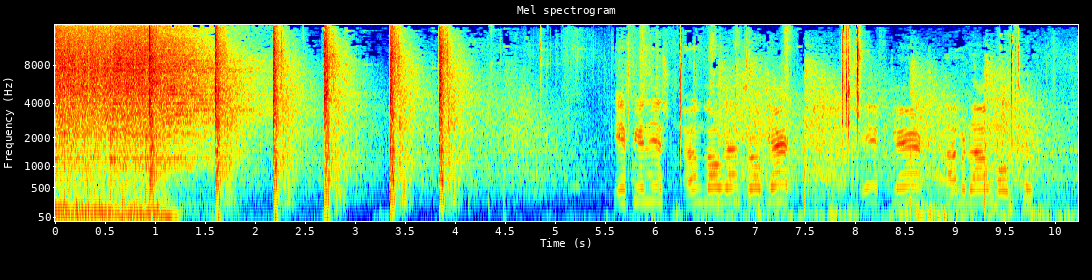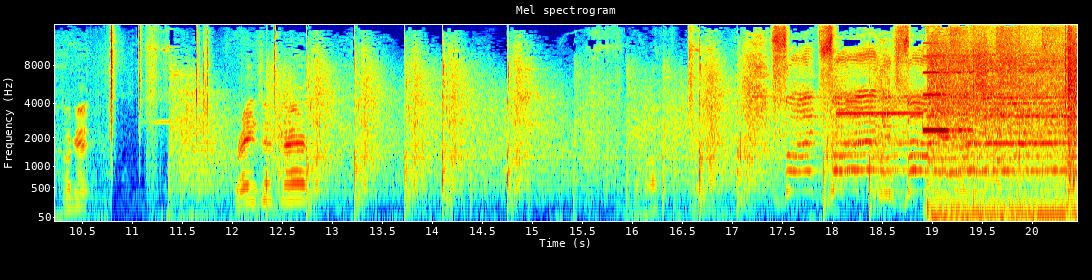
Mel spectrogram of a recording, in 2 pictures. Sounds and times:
Outside, rural or natural: 0.0 - 20.4
Speech: 5.6 - 7.4, 8.1 - 10.8, 16.0 - 16.4.

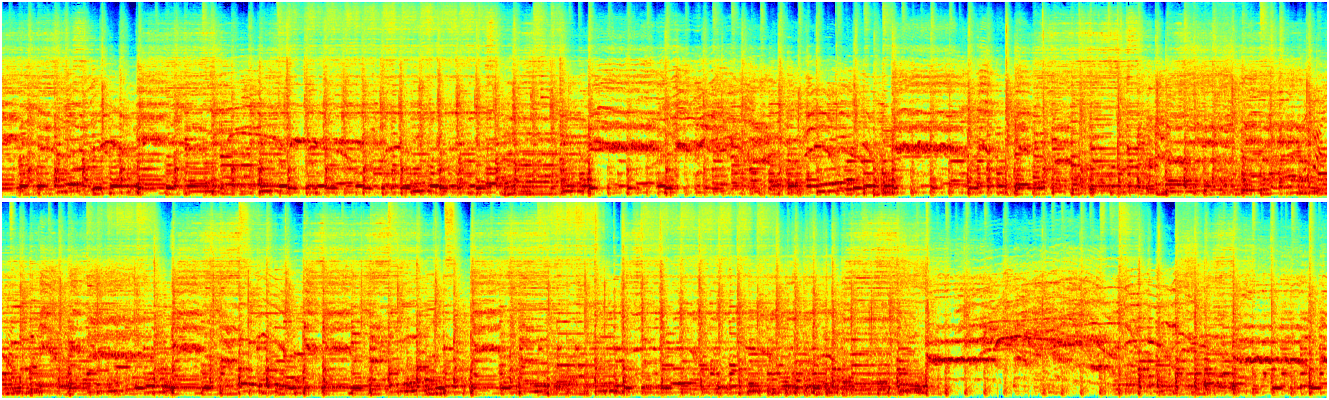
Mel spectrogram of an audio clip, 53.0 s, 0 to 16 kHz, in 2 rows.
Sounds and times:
Choir: 0.0 - 53.0.

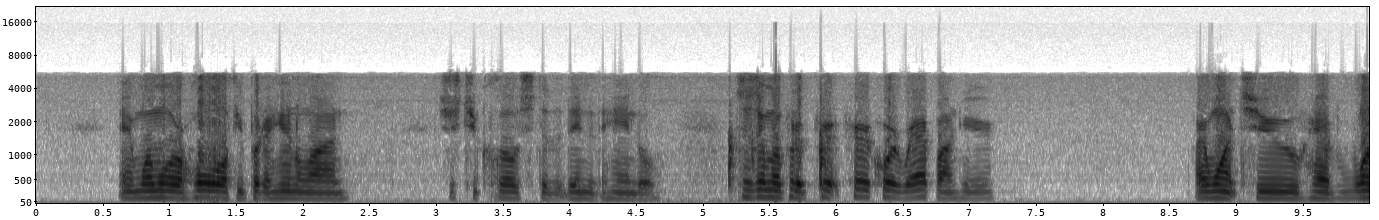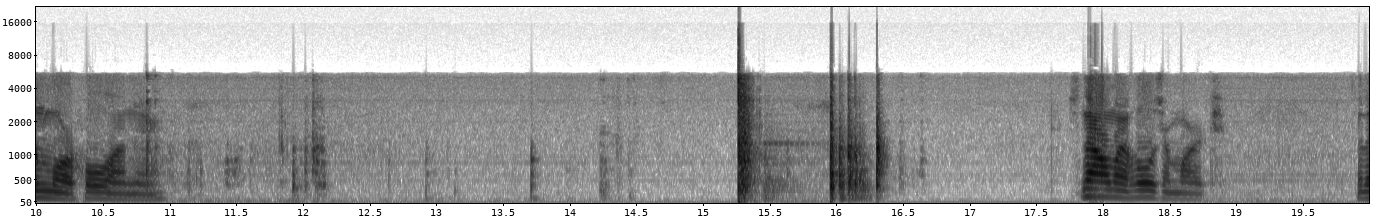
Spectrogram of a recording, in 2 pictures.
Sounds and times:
Speech: 0.6 - 2.4, 3.0 - 7.2, 8.7 - 11.0, 17.8 - 19.0.

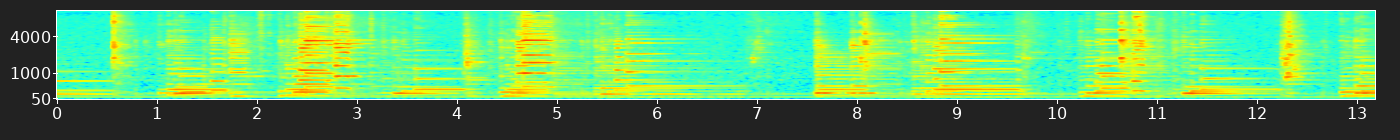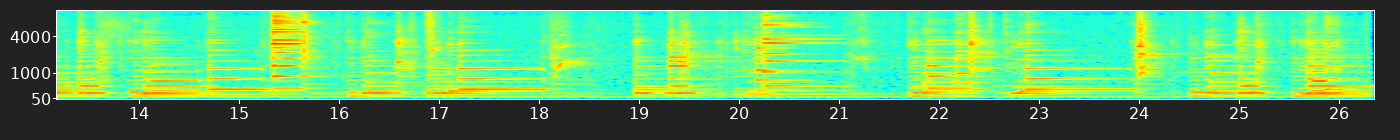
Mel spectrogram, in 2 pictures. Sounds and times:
Music: 0.0 - 26.3.

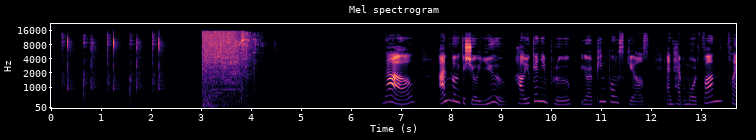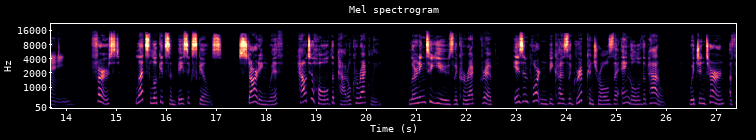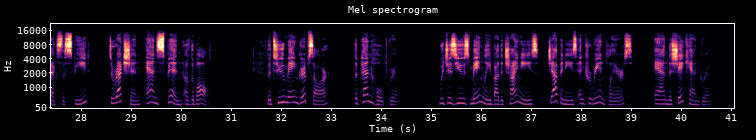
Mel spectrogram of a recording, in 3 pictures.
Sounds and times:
Speech: 6.6 - 20.3, 20.9 - 30.6, 31.6 - 34.4, 35.2 - 40.6.

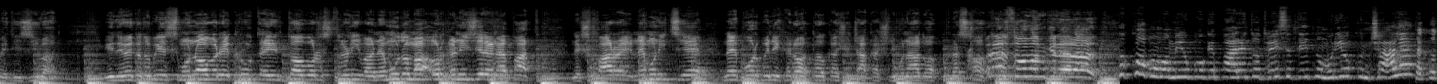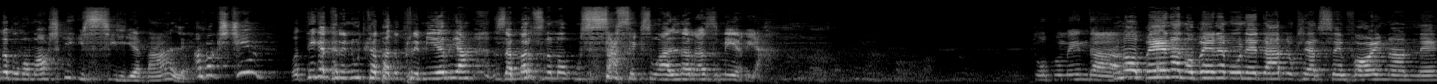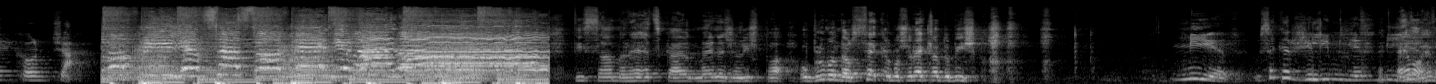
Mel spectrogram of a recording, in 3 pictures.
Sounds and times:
Speech: 0.0 - 22.0.

